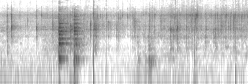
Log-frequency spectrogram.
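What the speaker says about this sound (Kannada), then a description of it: "ಇದೆಲ್ಲ ಸ್ವಲ್ಪ ಚಟಪಟ ಅಂತ ಸಿಡಿಲಿ" Mustard seeds, chana dal, urad dal, curry leaves and fenugreek crackle in about three spoons of hot oil in a cooking pot, bursts of sharp pops over a steady close sizzle.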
